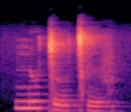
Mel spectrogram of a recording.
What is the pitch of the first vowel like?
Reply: high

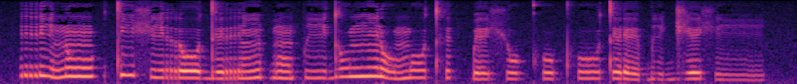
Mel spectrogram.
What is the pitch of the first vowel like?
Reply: falling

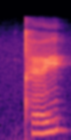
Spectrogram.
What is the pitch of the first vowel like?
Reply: rising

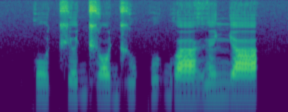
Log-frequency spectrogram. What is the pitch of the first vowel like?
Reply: low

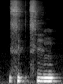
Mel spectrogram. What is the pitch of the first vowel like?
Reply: high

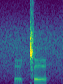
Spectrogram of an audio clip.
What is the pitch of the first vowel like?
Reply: low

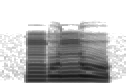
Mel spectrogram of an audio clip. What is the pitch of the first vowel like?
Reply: high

